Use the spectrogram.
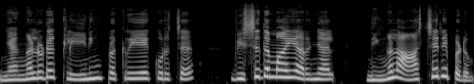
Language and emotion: Malayalam, surprised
